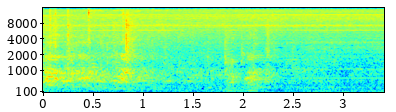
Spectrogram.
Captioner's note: vacuum noise approaching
